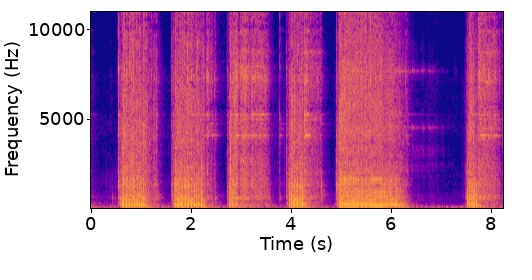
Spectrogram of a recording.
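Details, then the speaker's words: Old chainsaw winch two-stroke engine run on gas squirted in after good spark confirmed: short ragged bursts catching and dying, never holding steady; runs poorly, carburetor cleaning suspected, not confirmed. "all right sounds like it needs carb cleaning to me so let's uh see what we got to D"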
